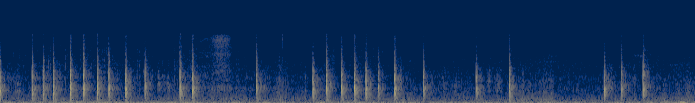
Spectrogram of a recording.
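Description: Chalk taps and clicks sharply against a blackboard.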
